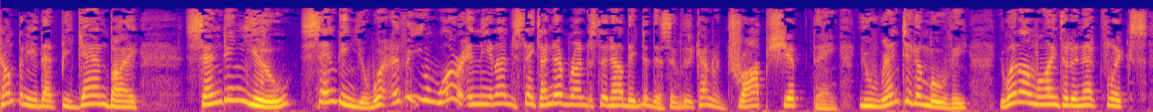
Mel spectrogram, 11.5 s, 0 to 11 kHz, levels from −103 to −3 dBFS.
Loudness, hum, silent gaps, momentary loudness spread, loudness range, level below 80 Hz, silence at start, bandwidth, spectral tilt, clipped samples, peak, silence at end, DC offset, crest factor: -16 LUFS; none; none; 8 LU; 4 LU; -54 dBFS; 0 s; 8.8 kHz; -5.5 dB/octave; under 0.1%; 0 dBFS; 0.05 s; under 0.1%; 16 dB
